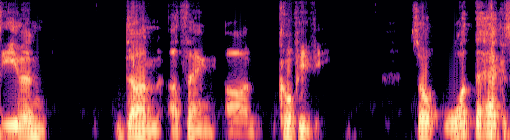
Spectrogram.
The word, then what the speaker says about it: Covfefe: Okay, now I called it Covfefe. The internet has decided it is Covfefe. So from here on out, we will pronounce it Covfefe.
